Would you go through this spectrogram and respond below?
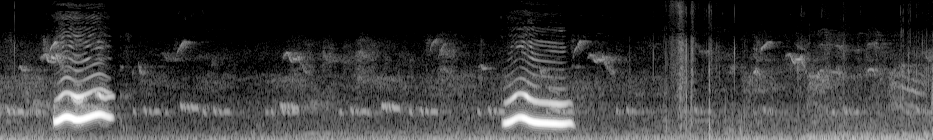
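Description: A koel calls twice, each a short, clear, rising whistled phrase several seconds apart, standing out over a faint steady outdoor background.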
